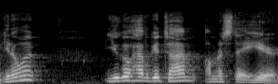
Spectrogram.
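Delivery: suddenly hushed, quiet, dead serious, no joking. Retelling telling him to go party without you: imitating a quiet, serious tone. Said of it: "I just get real quiet and serious".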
